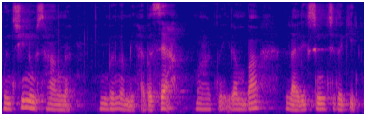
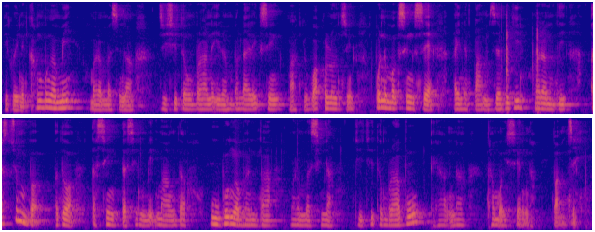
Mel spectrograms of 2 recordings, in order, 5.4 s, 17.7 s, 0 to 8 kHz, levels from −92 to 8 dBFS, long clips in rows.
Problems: none marked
